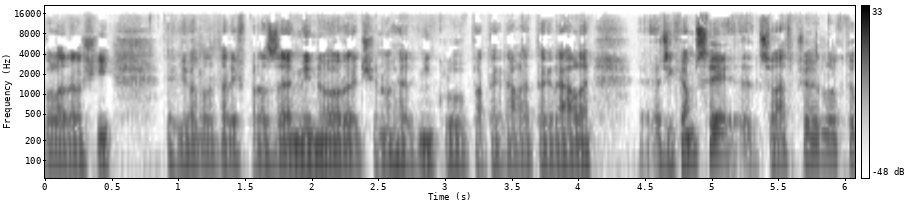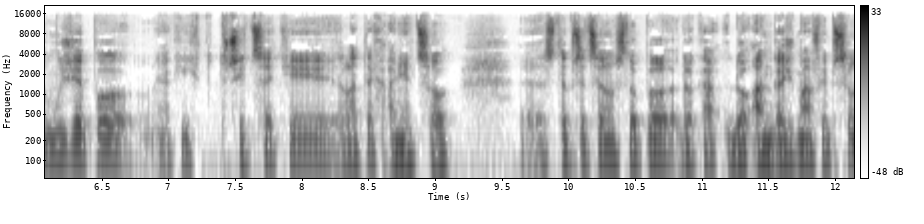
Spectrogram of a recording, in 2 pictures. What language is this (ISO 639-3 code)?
ces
